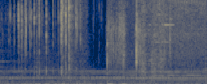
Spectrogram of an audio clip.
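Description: A torch flame crackles softly.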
